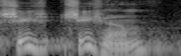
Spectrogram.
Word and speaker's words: Shechem: So Joseph's bones, which the Israelites had brought up from Egypt, were buried at Shechem.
